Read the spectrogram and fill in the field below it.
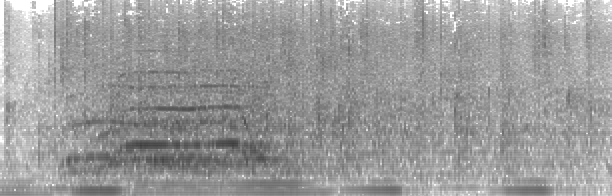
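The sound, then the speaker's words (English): A crowd claps and applauds steadily for a few seconds at Hogwarts School of Witchcraft and Wizardry at the start of a new school year, a dense crackle of hands over low sustained musical tones that hold and shift beneath it. “Applaud.”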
